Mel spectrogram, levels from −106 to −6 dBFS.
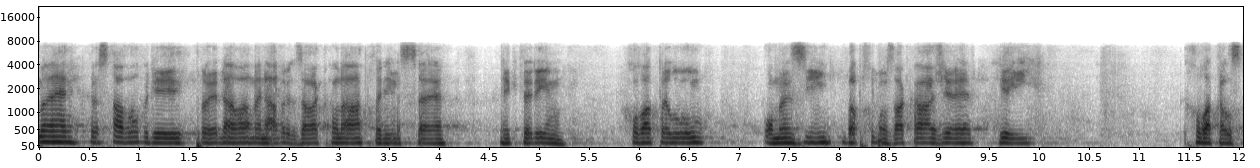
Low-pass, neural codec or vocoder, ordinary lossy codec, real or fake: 7.2 kHz; codec, 24 kHz, 1.5 kbps, HILCodec; Opus, 16 kbps; fake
